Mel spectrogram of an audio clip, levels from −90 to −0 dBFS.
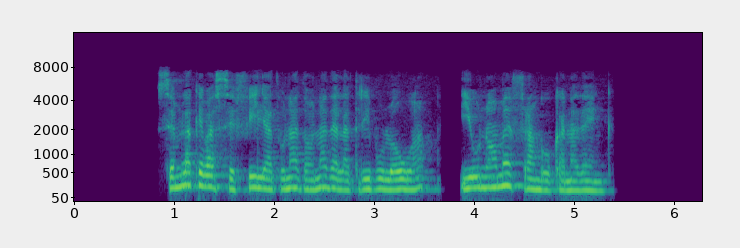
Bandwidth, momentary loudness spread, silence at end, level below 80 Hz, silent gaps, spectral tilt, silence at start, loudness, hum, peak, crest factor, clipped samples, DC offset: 7.8 kHz; 7 LU; 0.9 s; -64 dBFS; 3.72-3.85 s; -6 dB/octave; 0.85 s; -25 LUFS; none; -8 dBFS; 16 dB; under 0.1%; under 0.1%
